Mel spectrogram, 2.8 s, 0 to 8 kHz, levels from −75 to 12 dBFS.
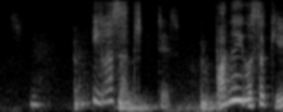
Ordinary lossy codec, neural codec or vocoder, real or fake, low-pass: none; codec, 16 kHz, 0.5 kbps, X-Codec, WavLM features, trained on Multilingual LibriSpeech; fake; none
